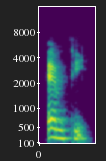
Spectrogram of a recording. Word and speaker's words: empty: you say this right remember it's an e e and we spread our lips to the sides right e e we keep the song Sorry we keep the tongue the song what am I talking we keep the tong in the middle right not too high not too low right there in the middle but we spread our lips right so e e e empty good do me a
